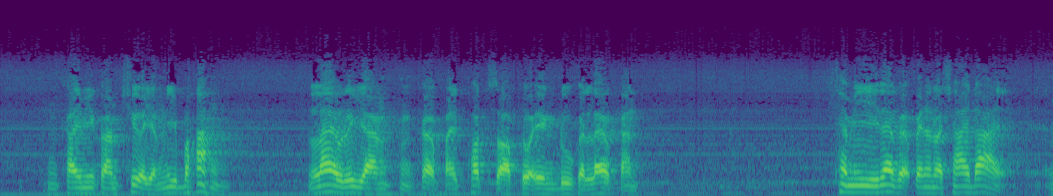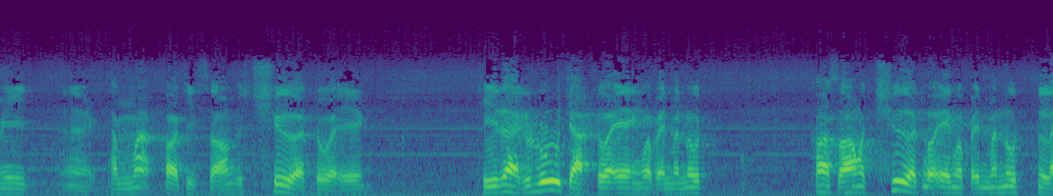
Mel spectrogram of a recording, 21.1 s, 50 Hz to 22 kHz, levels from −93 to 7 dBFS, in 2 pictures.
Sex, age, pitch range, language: male, 60-79, 100-130 Hz, Thai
